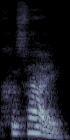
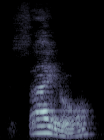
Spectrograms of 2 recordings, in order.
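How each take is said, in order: First: The word begins with a k sound. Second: The word begins with an s sound. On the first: This is the older Greek-style name. "옛날에는 선생님 때는 크사이 뭐 이렇게 피에스아이 해서 크사이로 배웠는데" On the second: This is the current American-style name. "지금은 이제 미국식 발음 ... 사이로 발음합시다"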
